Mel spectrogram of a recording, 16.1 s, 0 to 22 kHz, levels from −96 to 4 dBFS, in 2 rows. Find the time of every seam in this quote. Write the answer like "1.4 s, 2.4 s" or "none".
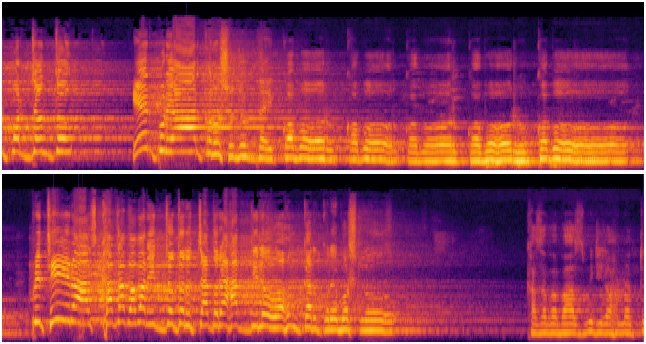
8.3 s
